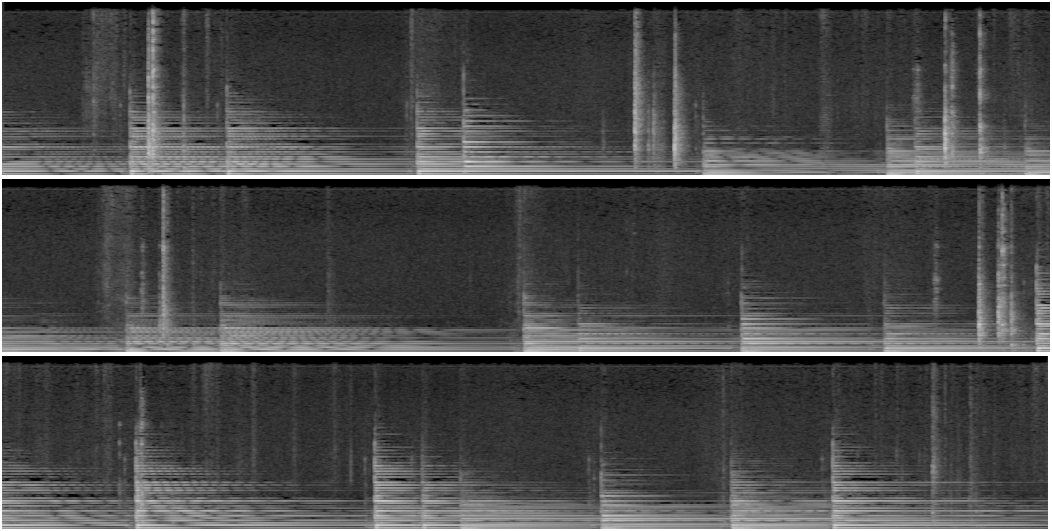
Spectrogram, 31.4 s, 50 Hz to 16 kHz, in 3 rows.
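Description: Piano A3 and A4 strings struck over and over, singly and together as an octave, each note left to ring and die away, as the octave is tuned by double string unison (one string of the trichord muted). Lower notes join in for a while in the middle, and around then one held note wavers with slow beats.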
